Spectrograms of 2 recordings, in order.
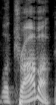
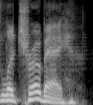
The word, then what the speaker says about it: Latrobe: Latraba. It's female. – It's Latrobe, I believe.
